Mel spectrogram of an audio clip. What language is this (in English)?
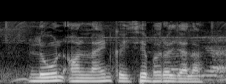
Bhojpuri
